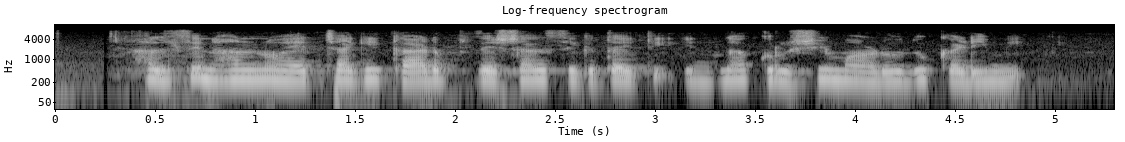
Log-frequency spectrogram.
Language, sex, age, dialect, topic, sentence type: Kannada, female, 18-24, Dharwad Kannada, agriculture, statement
